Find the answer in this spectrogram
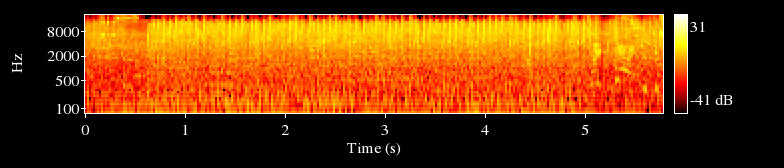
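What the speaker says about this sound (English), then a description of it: "I think you can take them out with the gun emplacements!" Turret gun emplacements firing in the Transformers War For Cybertron game, a dense, continuous barrage of loud gunfire and explosions throughout, with battle sounds packed tightly together.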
